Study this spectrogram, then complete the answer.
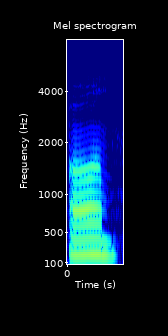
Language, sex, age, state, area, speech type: Sanskrit, female, 18-30, Gujarat, rural, read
